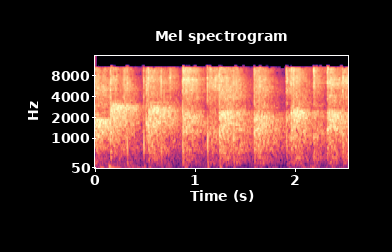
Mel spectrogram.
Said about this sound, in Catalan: Un aplaudiment.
